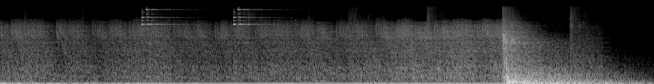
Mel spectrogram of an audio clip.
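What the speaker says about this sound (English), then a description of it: "they've got their own point defense as well, which is making fairly quick work of our missiles" Point defense guns in the space strategy game StarDrive 2 fire rapidly at incoming missiles, a dense continuous crackle of gunfire amid battle noise, ending in a sharper explosive burst near the close.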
